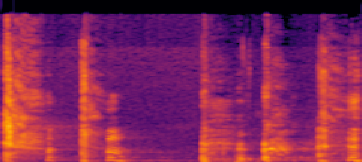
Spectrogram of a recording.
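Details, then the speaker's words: Short, sharp coughs from two adults overlapping, about six bursts in under three seconds, during a night investigation in a former crown court; coughing. "Can you just stop making me cough please? We know you're here."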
